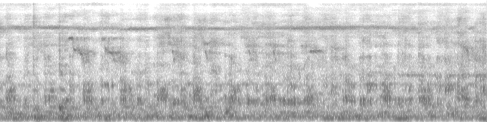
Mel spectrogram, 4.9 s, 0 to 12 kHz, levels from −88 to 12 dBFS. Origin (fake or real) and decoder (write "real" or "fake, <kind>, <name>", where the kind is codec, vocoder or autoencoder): fake, autoencoder, DAC-VAE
